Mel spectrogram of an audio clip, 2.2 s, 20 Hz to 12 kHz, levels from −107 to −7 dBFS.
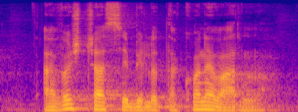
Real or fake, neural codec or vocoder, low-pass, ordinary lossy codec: real; none; 10.8 kHz; none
